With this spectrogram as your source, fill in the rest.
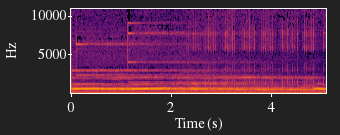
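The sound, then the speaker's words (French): A cat purrs steadily, a continuous low rumble lasting the whole stretch, with a faint sustained tone humming faintly behind it and no voices. “Plus près de nous et plus pratique pour établir une connexion animale-musicale, le ronron du chat.”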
